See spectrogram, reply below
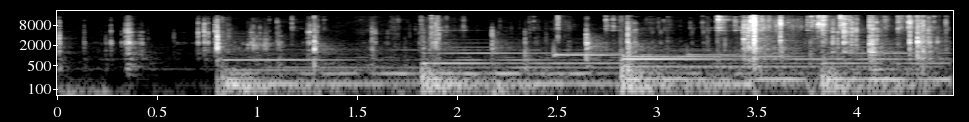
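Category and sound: household object, key turning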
